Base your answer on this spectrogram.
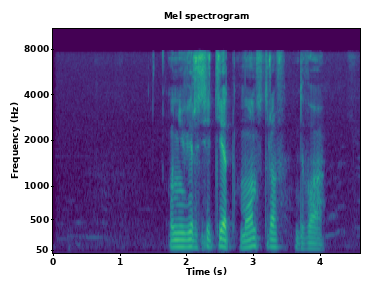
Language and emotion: Russian, neutral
